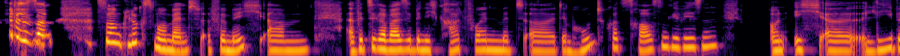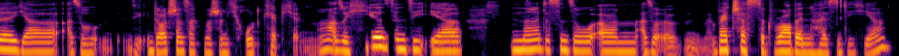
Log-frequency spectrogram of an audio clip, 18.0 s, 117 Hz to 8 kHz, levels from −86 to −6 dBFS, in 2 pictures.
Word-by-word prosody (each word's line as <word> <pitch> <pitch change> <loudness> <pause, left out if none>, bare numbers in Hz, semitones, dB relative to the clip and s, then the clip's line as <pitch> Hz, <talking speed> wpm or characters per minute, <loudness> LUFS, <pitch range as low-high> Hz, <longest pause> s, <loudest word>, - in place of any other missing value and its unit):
Das 380 -9 +8
so 315 - +11
'n 295 - +8 0.5
so 345 - +10
'n, 330 -2 +5
Glücksmoment 205 - +1
für 190 +1 -1
mich. 195 +7 -2
Ähm, 180 +1 -2 0.4
äh, 175 - -1
witzigerweise 195 -1 +4
bin 190 -1 0
ich 190 0 -4
grad 190 +3 -6
vorhin 190 -1 -1
mit, 185 0 -4
äh, 175 0 -4
dem 175 -2 -7
Hund 230 - -4
kurz 220 -1 -1
draußen 190 +6 -1
gewesen 235 +2 -1 0.5
und 180 +1 -1
ich, 190 0 -3
äh, 180 -1 -2
liebe 195 +3 0
ja, 165 -2 -2
also 150 -3 -4 0.2
d 195 -1 -15
in 170 - -8
Deutschland 165 0 +1
sagt 155 -1 -5
man - - -8
wahrscheinlich 145 0 -4
Rotkäppchen, 145 0 -9
ne? 190 +3 -5
Also 185 -2 0
hier 225 +9 +4
sind 205 -3 -1
sie 190 -1 -1
eherm 175 0 +1 0.5
ne? 195 +1 +1
Das 190 -1 +3
sind 190 -1 0
so, 175 -1 -1
ähm, 170 0 -2
also, 160 0 -4
„Red-Chested-Robin“, 160 - 0
heißen 145 +1 +1
die 145 - -14
hier. 145 +8 -7
185 Hz, 170 wpm, -23 LUFS, 170-195 Hz, 0.5 s, so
